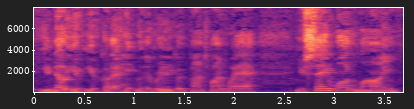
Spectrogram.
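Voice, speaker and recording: A man's voice: mid-range voice, quick pace, slight background noise. A man hosting a radio conversation, talking in a casual, conversational way. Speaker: radio show host. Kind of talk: casual chat. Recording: roomy echo, background ambience.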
